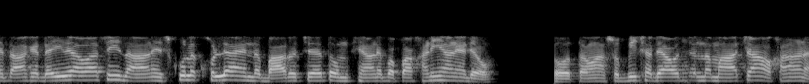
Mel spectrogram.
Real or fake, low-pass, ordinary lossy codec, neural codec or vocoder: real; 3.6 kHz; Opus, 64 kbps; none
